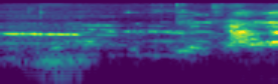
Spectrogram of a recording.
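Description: A young stag gamecock crows once, short and nasal, fairly close. Voices chatter around it.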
